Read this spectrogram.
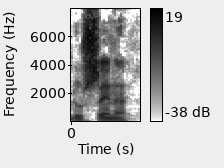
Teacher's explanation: de córdoba la de fernán núñez ellos lucena dicen lucena porque hay quizá un poquito más de retención entre la lengua de la punta de la lengua con la parte dental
